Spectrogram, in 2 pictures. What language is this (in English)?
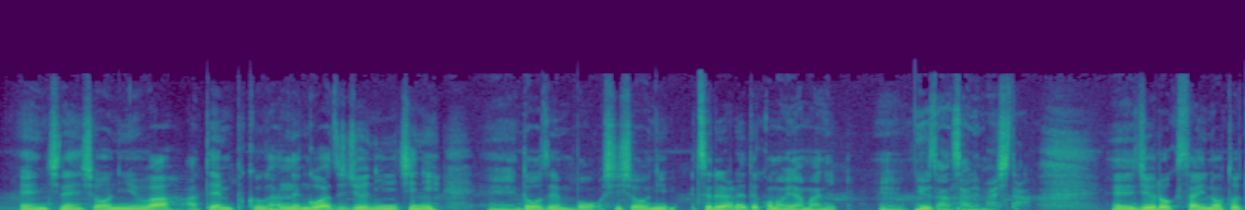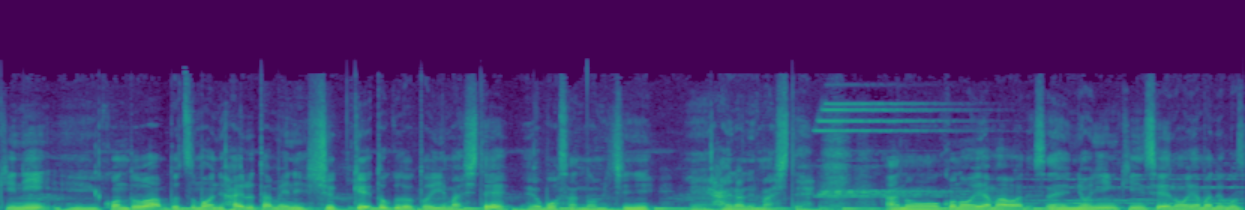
Japanese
